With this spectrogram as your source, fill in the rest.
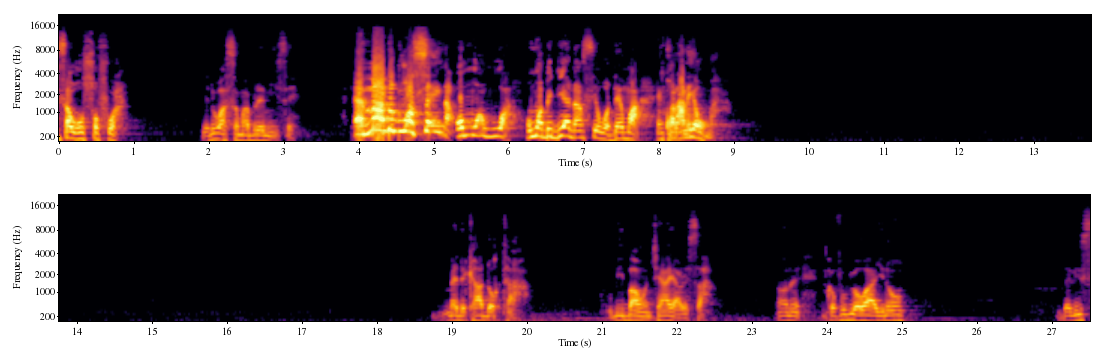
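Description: A man speaks with animation close to a microphone, pausing at times.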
